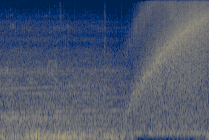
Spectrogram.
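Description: Low outdoor rumble, then a whoosh transition effect that rises steadily in pitch over the last second and a half.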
